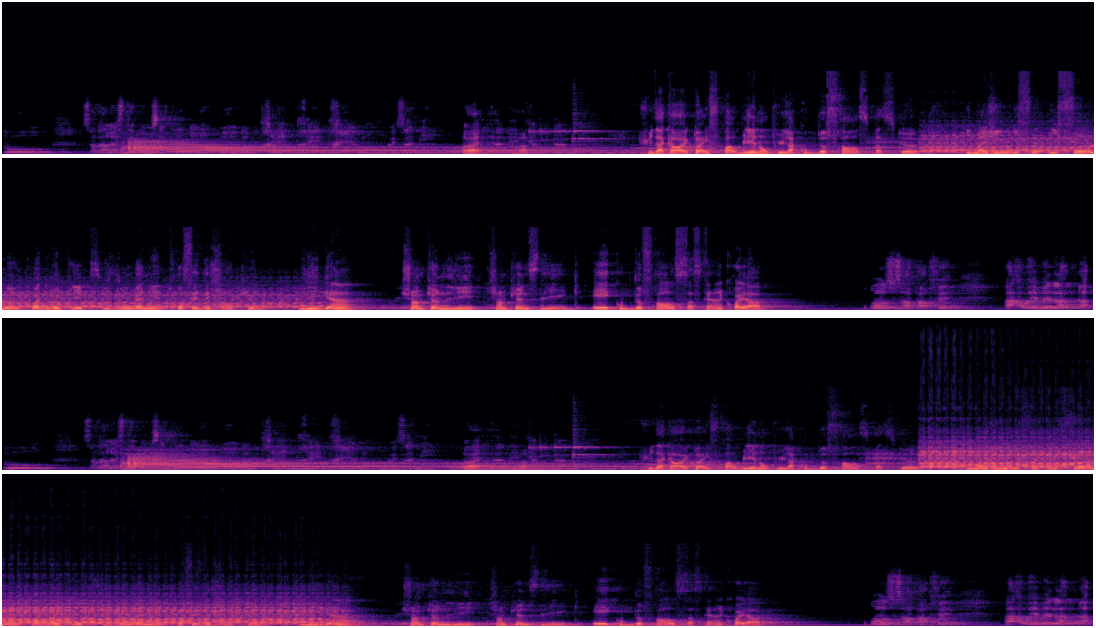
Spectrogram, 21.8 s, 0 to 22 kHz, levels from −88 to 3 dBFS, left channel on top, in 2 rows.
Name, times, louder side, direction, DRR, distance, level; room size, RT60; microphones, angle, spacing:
voice 1, 0.0-4.3 4.6-5.7 14.7-15.0 15.7-16.0 17.6-17.8 19.6-21.8, left 1 dB, 30° left, -2 dB, 3.8 m, -45 dB
sound 1, 1.2-21.0, right 2 dB, 80° right, 2.2 m, -44 dB
voice 2, 4.6-5.3 6.4-9.3 9.6-13.6 13.9-14.5 14.9-18.6, left 3 dB, 65° left, 10 dB, 0.6 m, -28 dB
sound 2, 5.2-7.2, right 1 dB, ahead, 6.6 m, -49 dB
Bowed string instrument, 9.1-14.5, right 5 dB, 55° right, 0.6 m, -30 dB
19.5 x 17.5 x 9.3 m, 1.2 s
head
